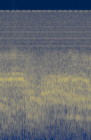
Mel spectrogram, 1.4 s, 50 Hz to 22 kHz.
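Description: A crowd at a 1987 CWA Memphis wrestling show cheers loudly for Jeff Jarrett, a dense, continuous roar of shouting and whooping voices filling the hall.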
